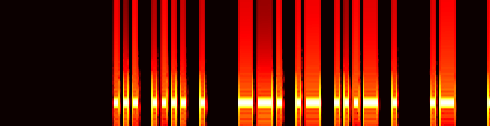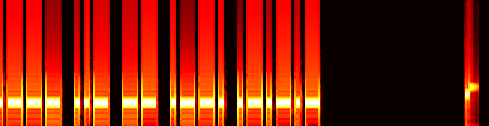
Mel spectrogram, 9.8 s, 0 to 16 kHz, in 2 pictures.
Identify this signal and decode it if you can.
Morse code, heard as a keyed tone, about 25 wpm, 700 Hz. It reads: SHE GAVE A JUMP.
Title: Sentences from Top 1300 Words 25wpm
